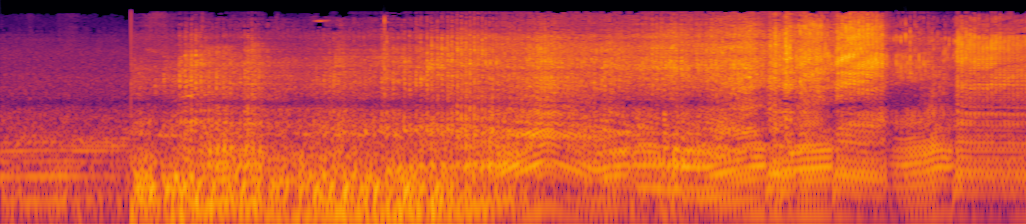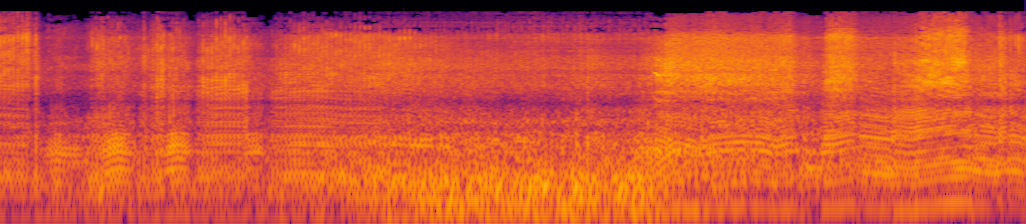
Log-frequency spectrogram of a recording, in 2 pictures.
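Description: A motorcycle engine roars and revs as it rides past close by.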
